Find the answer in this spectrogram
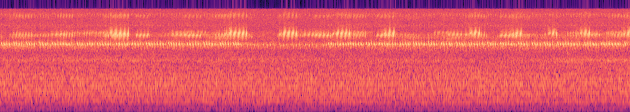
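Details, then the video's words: Crickets in a forest at night: a steady, high, ringing trill runs under bright, short chirps repeated roughly every third of a second, with a dense hiss of background noise throughout. "Crickets at Night"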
